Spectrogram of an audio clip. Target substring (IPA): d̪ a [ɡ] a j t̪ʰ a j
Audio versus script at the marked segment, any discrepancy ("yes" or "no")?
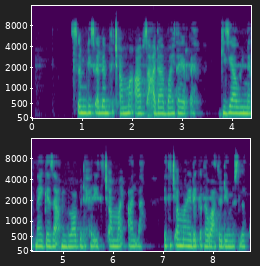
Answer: yes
